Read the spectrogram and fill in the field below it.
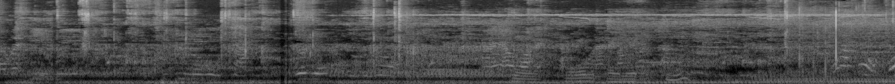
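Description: Leaves and branches rustle and snap as a man pushes through dense bushes.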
